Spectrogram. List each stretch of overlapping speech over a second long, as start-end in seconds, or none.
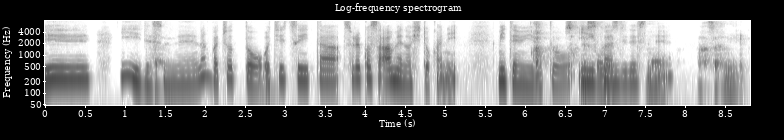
6.1-7.9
